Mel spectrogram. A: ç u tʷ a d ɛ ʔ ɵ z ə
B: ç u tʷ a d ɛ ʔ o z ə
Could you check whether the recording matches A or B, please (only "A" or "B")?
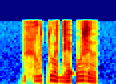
B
